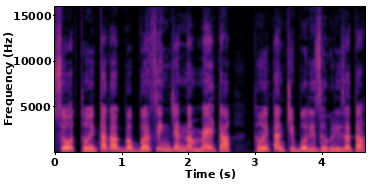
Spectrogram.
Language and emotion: Goan Konkani, neutral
